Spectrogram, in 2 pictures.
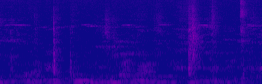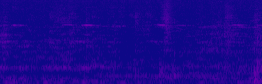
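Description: Near silence: a faint low hum with a few soft ticks.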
